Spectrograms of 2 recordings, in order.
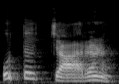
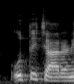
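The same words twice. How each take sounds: First: Drawn out slowly, each syllable of उत्चारण clear; teacher saying उत्चारण at half speed; slow demo. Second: Said in the usual way. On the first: Shown as a demonstration. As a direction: spell out उत्चारण slowly for students. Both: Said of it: "जैसे हमने कहा".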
